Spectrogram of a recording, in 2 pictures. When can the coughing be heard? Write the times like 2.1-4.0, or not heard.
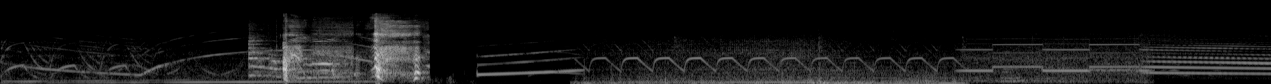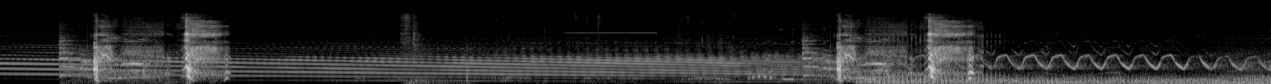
2.5-4.3, 13.3-15.1, 20.7-22.6.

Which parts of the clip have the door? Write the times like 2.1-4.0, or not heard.
not heard.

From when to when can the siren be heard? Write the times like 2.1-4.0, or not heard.
0.0-25.3.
